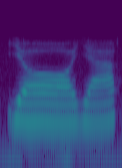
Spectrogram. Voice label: "yak", Thai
